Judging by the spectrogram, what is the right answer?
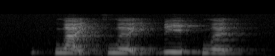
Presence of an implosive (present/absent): present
